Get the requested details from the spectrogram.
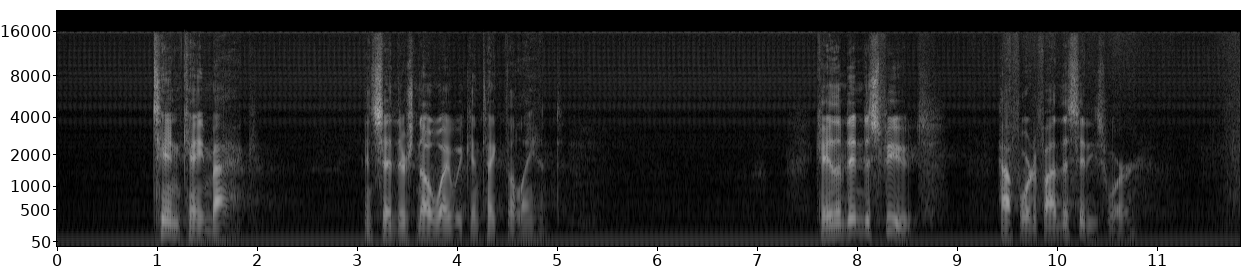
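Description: A man speaks with emphasis through a microphone, in bursts with pauses.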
